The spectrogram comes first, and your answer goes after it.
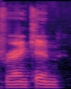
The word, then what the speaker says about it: Rankyn: obviously you got the name right you even pronounced it right so that's a good my name's my name's my name is Ranken uh I am an East Coast Canadian um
